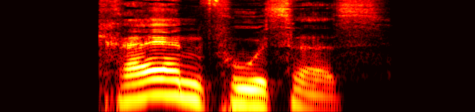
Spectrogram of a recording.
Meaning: genitive singular of Krähenfuß
- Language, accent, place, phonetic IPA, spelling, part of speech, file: German, Germany, Berlin, [ˈkʁɛːənˌfuːsəs], Krähenfußes, noun, De-Krähenfußes.ogg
